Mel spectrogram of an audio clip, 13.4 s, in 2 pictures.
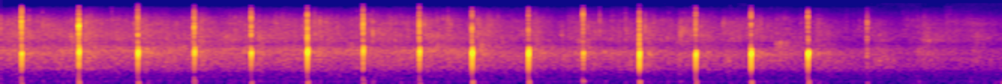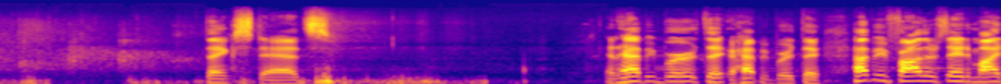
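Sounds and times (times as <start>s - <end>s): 
audience applause: 0.0s - 8.3s
speech: 8.0s - 9.0s, 10.7s - 13.3s.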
